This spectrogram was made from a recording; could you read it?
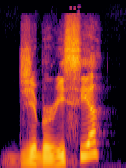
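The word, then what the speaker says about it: Gibberitia: Now, Josh, I did some work here to try to figure out how to pronounce this word. It's Ernest and Celestine, A Trip to Gibberisia. That's what I heard online. – I'm going to say you're correct.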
